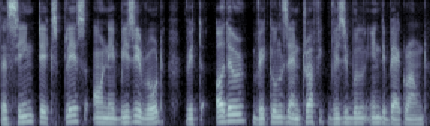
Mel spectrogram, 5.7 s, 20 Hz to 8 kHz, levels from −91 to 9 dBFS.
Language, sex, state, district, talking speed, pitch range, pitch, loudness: English, male, Sikkim, Gangtok, 175 wpm, 110-130 Hz, 120 Hz, -20 LUFS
